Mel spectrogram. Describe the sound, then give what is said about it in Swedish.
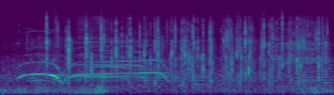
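An audience at a live radio broadcast on Medborgarplatsen breaks into steady applause after a song, dense overlapping claps running for about four seconds, with a few high whistles and cheers rising over the clapping near the start. “En applåd!”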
